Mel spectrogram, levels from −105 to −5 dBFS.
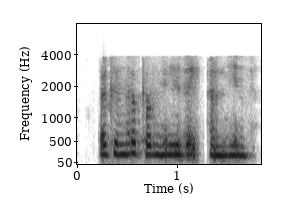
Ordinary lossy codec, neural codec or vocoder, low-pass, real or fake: AAC, 16 kbps; codec, 24 kHz, 1.5 kbps, HILCodec; 7.2 kHz; fake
